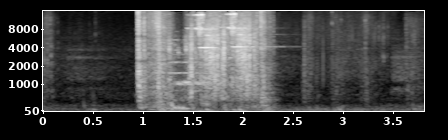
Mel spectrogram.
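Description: A door creaks and swings open.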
